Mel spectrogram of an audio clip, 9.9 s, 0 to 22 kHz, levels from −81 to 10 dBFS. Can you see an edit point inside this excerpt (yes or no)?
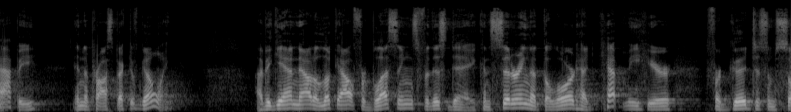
no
